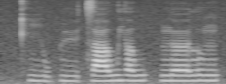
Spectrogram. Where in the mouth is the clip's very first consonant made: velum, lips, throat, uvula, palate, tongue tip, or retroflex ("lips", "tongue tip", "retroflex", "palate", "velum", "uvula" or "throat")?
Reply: velum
